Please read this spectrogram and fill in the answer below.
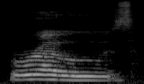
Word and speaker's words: rose: letter but the sound so it's spelled with the letter S but the sound is as like in rose fur Oh rose now we may have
